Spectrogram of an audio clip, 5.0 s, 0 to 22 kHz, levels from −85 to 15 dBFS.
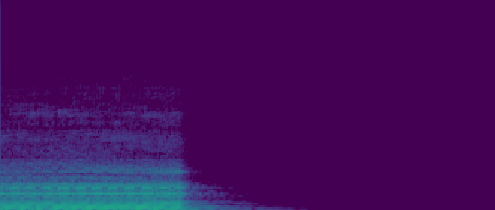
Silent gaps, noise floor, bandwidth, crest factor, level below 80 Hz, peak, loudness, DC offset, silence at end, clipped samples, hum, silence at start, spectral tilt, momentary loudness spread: none; under -90 dBFS; 11 kHz; 16 dB; -76 dBFS; -16 dBFS; -28 LUFS; under 0.1%; 2.85 s; under 0.1%; none; 0 s; -6.5 dB/octave; 4 LU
